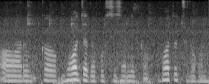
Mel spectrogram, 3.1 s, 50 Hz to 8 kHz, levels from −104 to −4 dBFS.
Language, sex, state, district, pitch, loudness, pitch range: Garhwali, female, Uttarakhand, Tehri Garhwal, 175 Hz, -34 LUFS, 170-195 Hz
